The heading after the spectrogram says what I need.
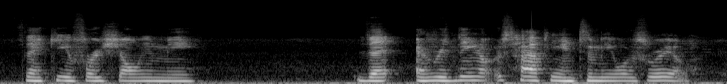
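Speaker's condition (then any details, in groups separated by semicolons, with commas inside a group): Cerebral palsy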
